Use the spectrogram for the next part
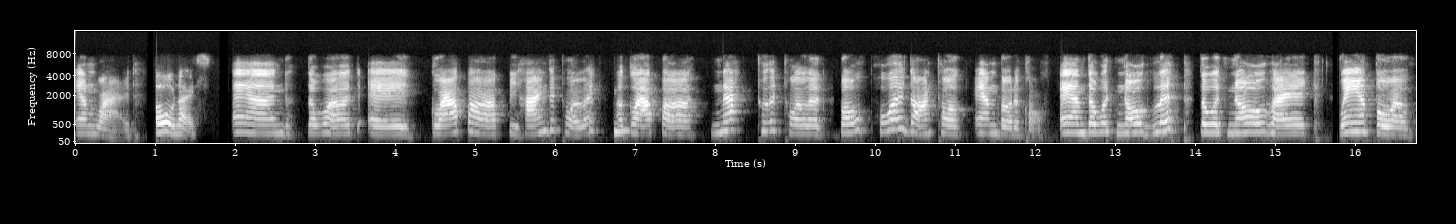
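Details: Deaf speech of a woman deaf since birth, diagnosed at 18 months, who wore bilateral hearing aids until college and now uses cochlear implants.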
